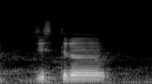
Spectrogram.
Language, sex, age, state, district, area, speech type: Punjabi, male, 45-60, Punjab, Tarn Taran, urban, spontaneous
